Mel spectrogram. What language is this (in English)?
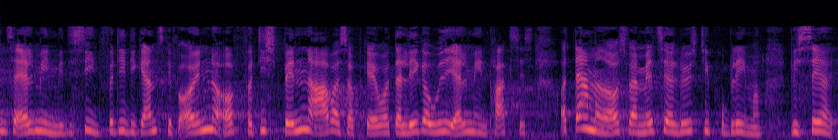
Danish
